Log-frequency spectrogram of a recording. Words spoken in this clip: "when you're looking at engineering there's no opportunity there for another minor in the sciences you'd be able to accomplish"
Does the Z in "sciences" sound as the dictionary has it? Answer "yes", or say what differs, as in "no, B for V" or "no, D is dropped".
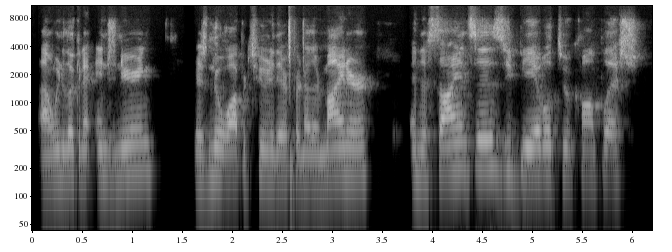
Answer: yes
